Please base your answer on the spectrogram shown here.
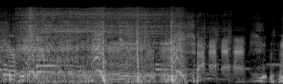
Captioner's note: pounding, sawing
